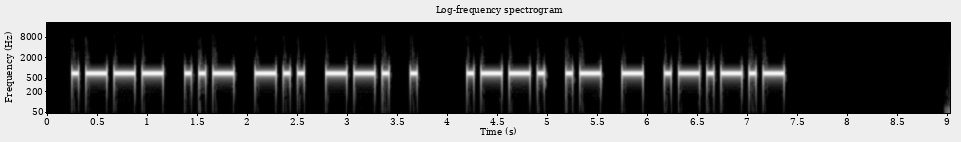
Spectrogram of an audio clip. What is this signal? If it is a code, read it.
Morse code, heard as a keyed tone, about 17 wpm, 700 Hz. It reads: JUDGE PAT.
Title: Pangram Challenge v2 - 17wpm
